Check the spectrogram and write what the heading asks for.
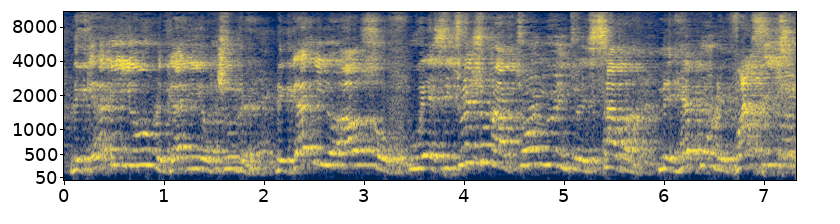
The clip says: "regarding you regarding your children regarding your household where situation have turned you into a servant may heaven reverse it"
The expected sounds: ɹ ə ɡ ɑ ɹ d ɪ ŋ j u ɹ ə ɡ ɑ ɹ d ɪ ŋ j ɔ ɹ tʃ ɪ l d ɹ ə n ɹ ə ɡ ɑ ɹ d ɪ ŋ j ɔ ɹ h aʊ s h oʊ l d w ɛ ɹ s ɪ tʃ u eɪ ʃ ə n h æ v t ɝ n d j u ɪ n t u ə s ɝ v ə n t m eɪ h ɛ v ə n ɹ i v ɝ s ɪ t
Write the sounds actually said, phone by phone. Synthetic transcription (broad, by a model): ɹ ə ɡ ɑ d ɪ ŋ j u ɹ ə ɡ ɑ d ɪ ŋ j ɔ tʃ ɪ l d ɹ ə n ɹ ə ɡ ɑ d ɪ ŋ j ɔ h aʊ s h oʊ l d w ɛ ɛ s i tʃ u eɪ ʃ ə n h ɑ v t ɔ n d j u ɪ n t u ə s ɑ b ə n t m eɪ h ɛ p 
